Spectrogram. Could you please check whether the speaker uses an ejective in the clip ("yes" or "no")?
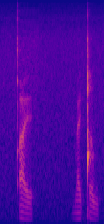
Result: yes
